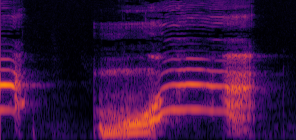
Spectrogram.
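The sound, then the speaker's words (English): A person imitates a rooster's crow: a short throaty burst, then a strained note that rises and holds for nearly a second before breaking off, fairly loud. “I'd say that sounds a bit like an ill cockerel.”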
